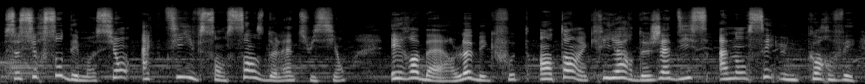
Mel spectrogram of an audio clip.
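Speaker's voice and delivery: ordinary delivery, nothing marked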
